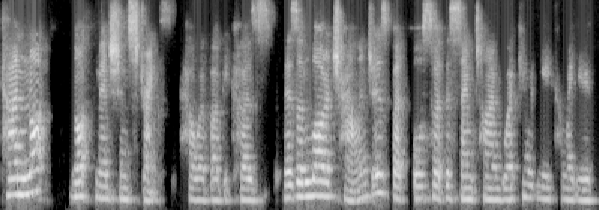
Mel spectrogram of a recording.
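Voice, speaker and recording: Low-voiced woman presenting earnestly. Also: fairly bright tone, rough recording. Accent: Canadian. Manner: earnest, measured, with many fillers. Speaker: workshop facilitator. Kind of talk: online presentation.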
